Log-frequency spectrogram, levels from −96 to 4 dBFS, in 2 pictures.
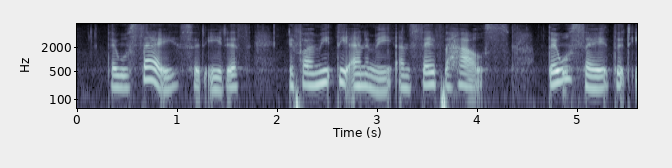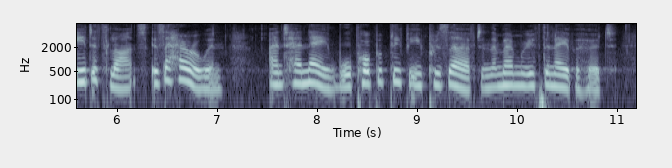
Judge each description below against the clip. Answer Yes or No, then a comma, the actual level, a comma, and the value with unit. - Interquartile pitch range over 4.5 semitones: Yes, average, 5.1 semitones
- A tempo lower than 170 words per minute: No, average, 195 wpm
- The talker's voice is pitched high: Yes, high, 225 Hz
